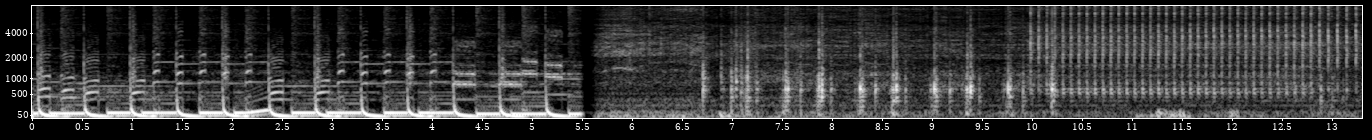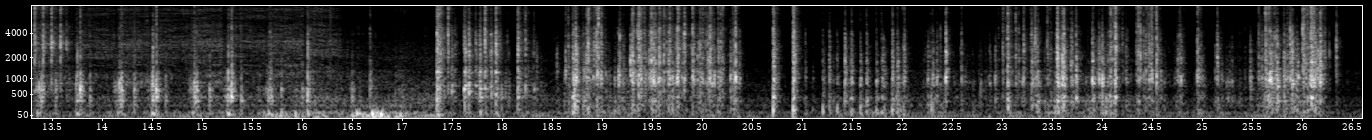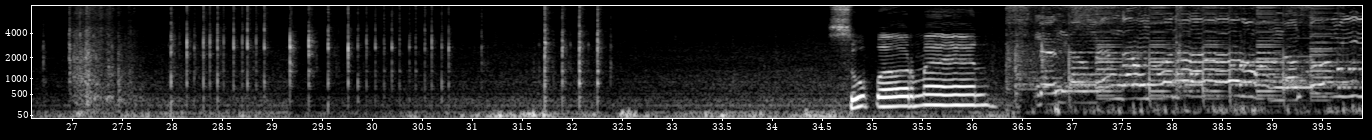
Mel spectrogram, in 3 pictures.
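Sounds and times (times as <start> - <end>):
fast even clattering: 6.6 - 16.6
plastic packaging crinkling: 17.4 - 27.7.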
